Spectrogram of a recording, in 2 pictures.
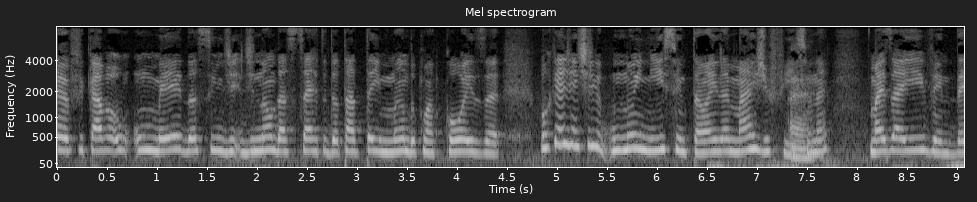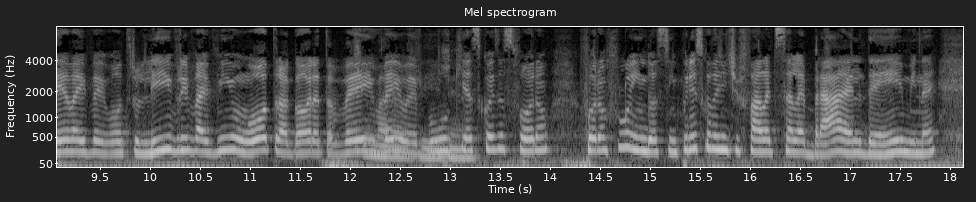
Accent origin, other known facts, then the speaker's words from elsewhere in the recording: Esplanada, Bahia, Brazil; also born or lived in Salvador; Mas eu sou de Esplanada, no interior aqui da Bahia, né? Nasci aqui em Salvador, mas cresci lá, minha família é de lá.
